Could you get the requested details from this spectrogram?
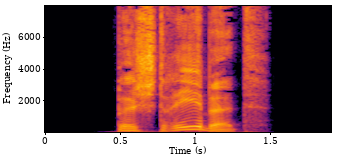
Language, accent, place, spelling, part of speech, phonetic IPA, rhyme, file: German, Germany, Berlin, bestrebet, verb, [bəˈʃtʁeːbət], -eːbət, De-bestrebet.ogg
- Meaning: second-person plural subjunctive I of bestreben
